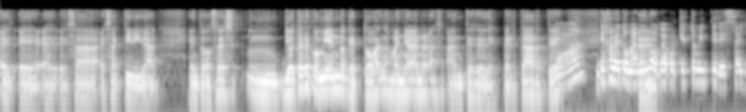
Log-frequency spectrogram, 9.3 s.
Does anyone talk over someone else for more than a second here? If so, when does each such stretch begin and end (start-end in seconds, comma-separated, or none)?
none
